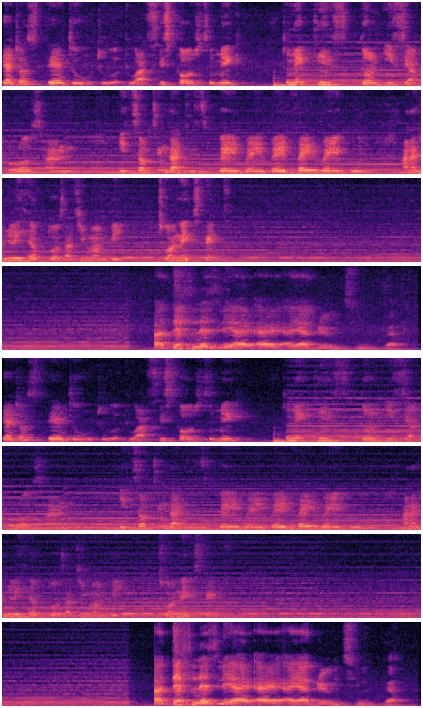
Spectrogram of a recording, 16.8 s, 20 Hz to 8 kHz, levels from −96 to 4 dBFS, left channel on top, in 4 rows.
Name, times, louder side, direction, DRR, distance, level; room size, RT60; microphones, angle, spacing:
voice 1, 0.0-2.3 2.8-4.9 5.4-7.8 8.2-9.6 10.0-10.5, left 4 dB, 45° left, 11 dB, 0.5 m, -27 dB
sound 1, 1.8-11.9, left 1 dB, 85° left, 1.5 m, -42 dB
sound 2, 2.8-13.9, right 1 dB, 10° right, 0.4 m, -36 dB
voice 2, 14.1-16.6, right 3 dB, 60° right, 10 dB, 0.8 m, -24 dB
7.6 x 4.9 x 3.5 m, 0.42 s
head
